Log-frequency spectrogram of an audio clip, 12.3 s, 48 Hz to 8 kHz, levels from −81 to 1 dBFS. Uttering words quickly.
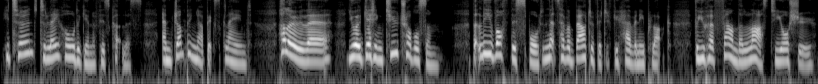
Yes: fast, 225 wpm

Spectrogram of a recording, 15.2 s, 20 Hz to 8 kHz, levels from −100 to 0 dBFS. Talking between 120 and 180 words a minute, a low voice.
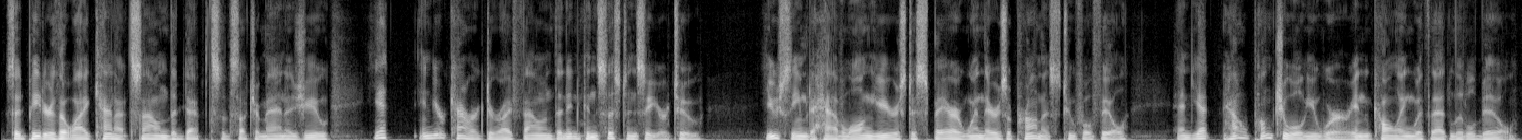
No: average, 195 wpm; low, 100 Hz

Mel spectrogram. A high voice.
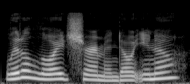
Yes: high, 240 Hz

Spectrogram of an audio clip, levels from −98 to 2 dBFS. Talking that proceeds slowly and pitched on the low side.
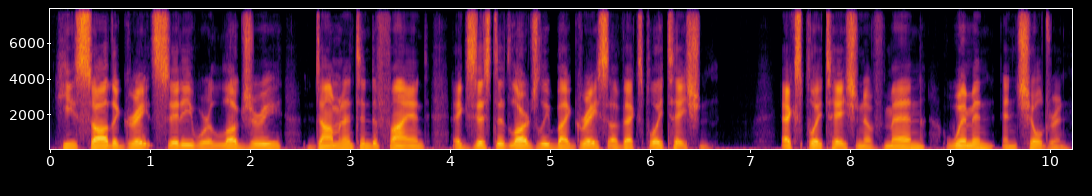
Yes: slow, 130 wpm; low, 130 Hz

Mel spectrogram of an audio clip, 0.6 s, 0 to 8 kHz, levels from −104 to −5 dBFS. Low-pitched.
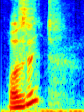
No: medium, 185 Hz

